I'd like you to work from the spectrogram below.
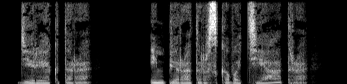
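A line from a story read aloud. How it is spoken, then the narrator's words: Weak questioning voice. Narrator (Russian): переспросила слабым голосом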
